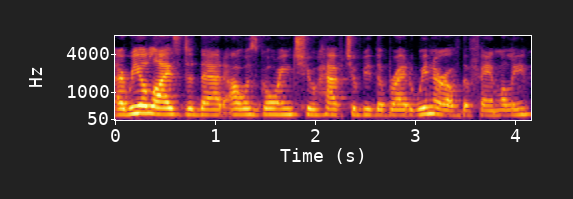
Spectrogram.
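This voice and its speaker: With a Brazilian Portuguese accent, a woman talks at a moderate pace and a fairly high pitch. Her intonation is fairly even, and the background is quiet. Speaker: therapist and author. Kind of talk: interview.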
